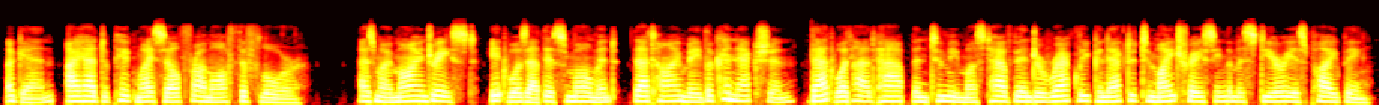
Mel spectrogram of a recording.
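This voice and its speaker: A woman reading a first-person letter aloud in a brisk, even manner. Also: lowish voice, no room sound. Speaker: reader of a whistleblower letter. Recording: dull lo-fi voice track.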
